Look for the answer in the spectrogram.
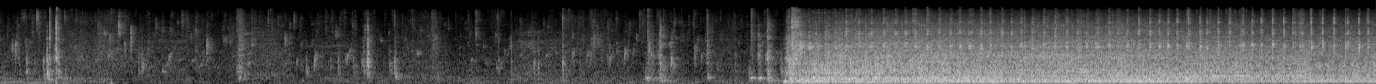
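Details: Suzuki Address 110 scooter, crankshaft at 11,373 km, piston kit at 6,392 km, NSK bearings: even knock about four per second. Owner suspects piston or pin. Engine knock.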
